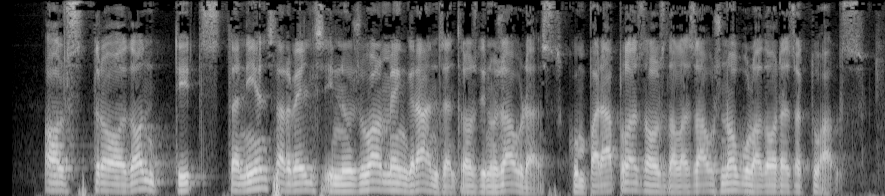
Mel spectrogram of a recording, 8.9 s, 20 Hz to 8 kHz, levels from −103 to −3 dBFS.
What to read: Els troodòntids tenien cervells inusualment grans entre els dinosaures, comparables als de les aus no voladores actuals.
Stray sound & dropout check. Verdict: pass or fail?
pass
